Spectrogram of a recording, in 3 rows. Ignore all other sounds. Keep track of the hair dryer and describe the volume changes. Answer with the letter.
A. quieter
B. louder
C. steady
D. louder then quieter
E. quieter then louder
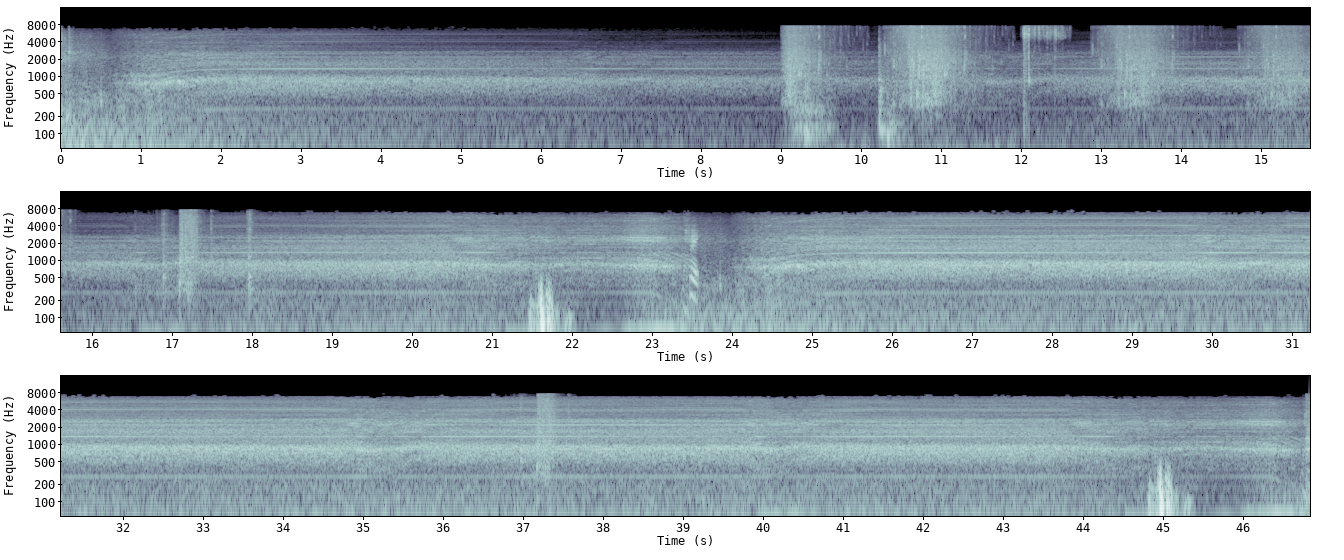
B.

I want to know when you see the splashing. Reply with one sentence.
The splashing can be heard from 9.0 to 15.8 s.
